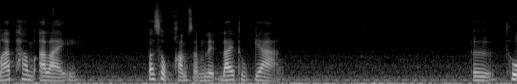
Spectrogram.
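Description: No technical faults can be heard anywhere in this speech recording.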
